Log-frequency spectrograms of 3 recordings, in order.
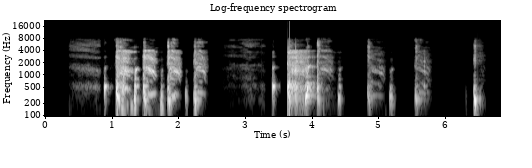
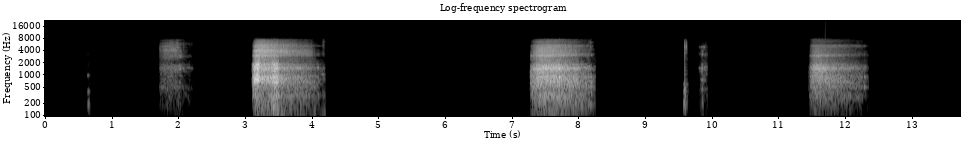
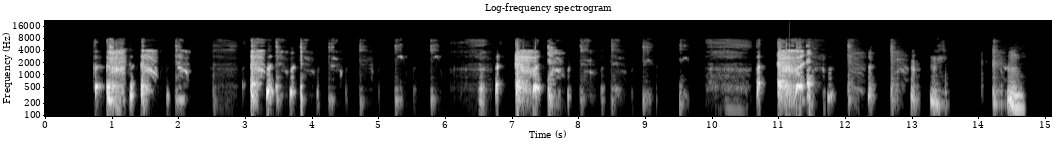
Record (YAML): cough_length: 6.8 s
cough_amplitude: 32767
cough_signal_mean_std_ratio: 0.37
exhalation_length: 13.7 s
exhalation_amplitude: 23441
exhalation_signal_mean_std_ratio: 0.26
three_cough_length: 15.1 s
three_cough_amplitude: 32767
three_cough_signal_mean_std_ratio: 0.33
survey_phase: beta (2021-08-13 to 2022-03-07)
age: 18-44
gender: Female
wearing_mask: 'No'
symptom_new_continuous_cough: true
symptom_runny_or_blocked_nose: true
symptom_sore_throat: true
symptom_abdominal_pain: true
symptom_fatigue: true
symptom_fever_high_temperature: true
symptom_headache: true
symptom_onset: 3 days
smoker_status: Never smoked
respiratory_condition_asthma: false
respiratory_condition_other: false
recruitment_source: Test and Trace
submission_delay: 2 days
covid_test_result: Positive
covid_test_method: RT-qPCR
covid_ct_value: 25.1
covid_ct_gene: ORF1ab gene
covid_ct_mean: 25.3
covid_viral_load: 4900 copies/ml
covid_viral_load_category: Minimal viral load (< 10K copies/ml)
